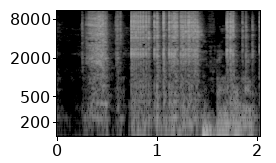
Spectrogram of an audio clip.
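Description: Close-up handling noise from a hand-held camera being moved: rubbing and scraping against the microphone in a few separate strokes, then a quick run of clicks in the second half.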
